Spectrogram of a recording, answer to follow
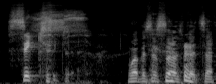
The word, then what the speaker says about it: Sicks: six là faut faut je pense faut comme prononcer le S à la fin c'est six ouais ben c'est ça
